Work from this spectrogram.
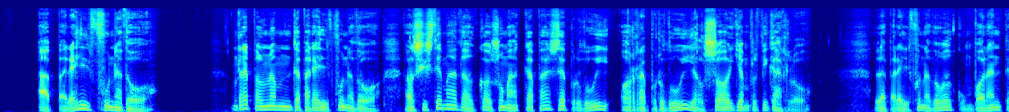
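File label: e-learning, Catalan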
